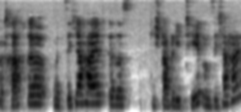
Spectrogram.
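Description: A woman's voice comes across somewhat breathy and sits at a medium pitch. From small town in Germany. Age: 20s. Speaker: master's student. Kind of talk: casual interview conversation.

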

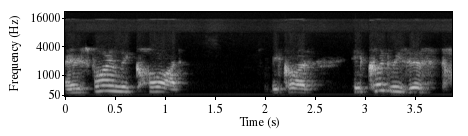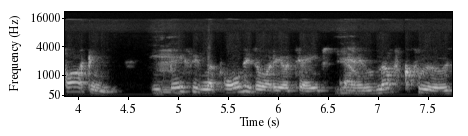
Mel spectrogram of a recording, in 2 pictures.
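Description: At a moderate pace, this speaker talks with an American accent. The intonation is lively. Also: man, high pitch for a man. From US Northeast (Brooklyn, New York). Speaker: author and terrorism expert. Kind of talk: interview.

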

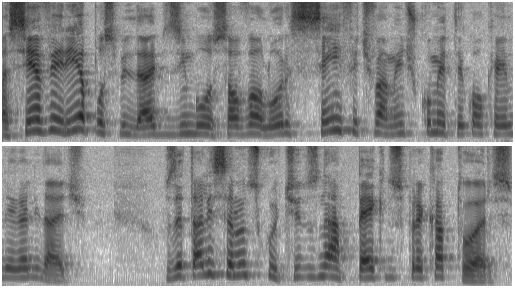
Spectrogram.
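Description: A man with a Brazilian accent talks very fast in a high voice. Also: ordinary pitch variation. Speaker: bank manager. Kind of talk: scripted narration. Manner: formal.

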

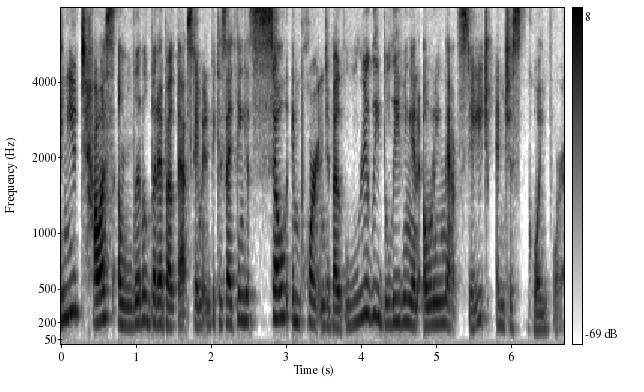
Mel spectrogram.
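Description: A woman talks very fast at a medium pitch, with hardly any pauses. Her pitch varies in an ordinary way. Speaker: podcast host. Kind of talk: scripted intro then interview chat.

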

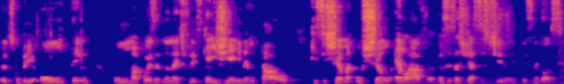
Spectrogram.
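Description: A high-pitched man at a fairly slow pace with ordinary pitch variation, on a very clean recording with a silent background. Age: 20s. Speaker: podcast co-host, designer. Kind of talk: casual chat.

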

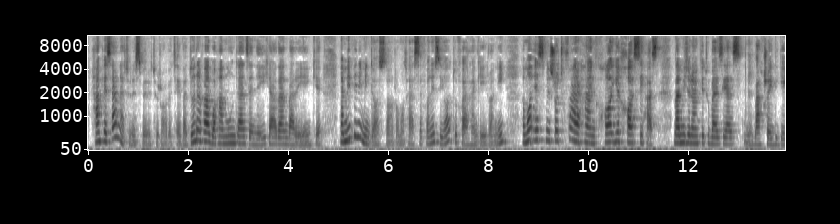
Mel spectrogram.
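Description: Quietly and at a fairly quick pace, a woman speaks. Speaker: psychology speaker on codependency. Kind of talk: online talk/workshop. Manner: quiet, limited volume.

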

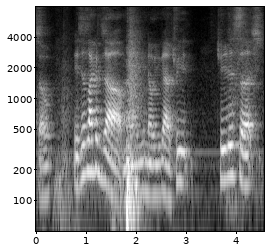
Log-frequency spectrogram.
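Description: With a Southern US accent, a man talks at a fairly quick pace over audible room echo. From rural US South. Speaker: podcast co-host. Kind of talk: casual chat. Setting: live stream.

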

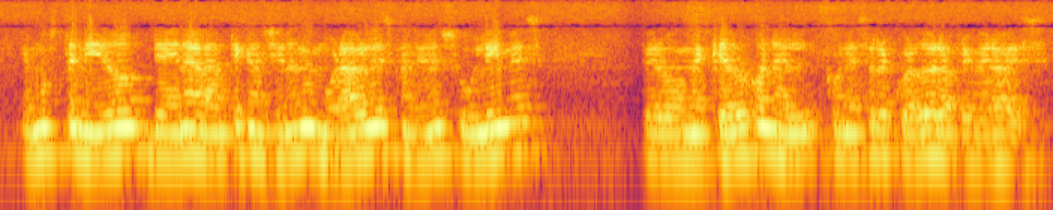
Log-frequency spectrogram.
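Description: A man talks at a fairly quick pace in a medium pitch, with monotone, flat intonation. Audible room echo surrounds the voice. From Colombia. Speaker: singer-songwriter. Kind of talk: recorded video tribute message.

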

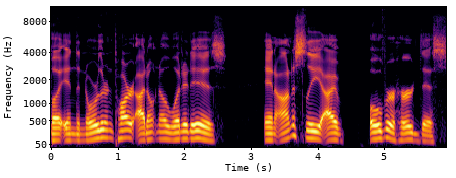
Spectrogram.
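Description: In a very clean recording with a silent background, a man talks in an ordinary speaking voice at medium pitch, fairly slowly, with ordinary pitch variation and very even loudness. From Michigan, Shiawassee County. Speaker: deer hunter. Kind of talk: casual chat.

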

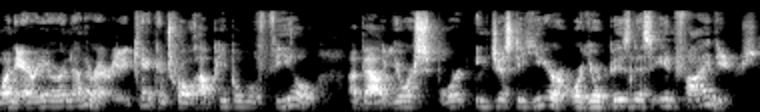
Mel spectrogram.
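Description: Here a man with an American accent talks at a moderate pace. His voice is fairly high and varies in pitch in an ordinary way. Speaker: wrestling coach. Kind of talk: motivational pep talk. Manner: earnest, emphatic, inspiring; repetitive, rhythmic, driving.

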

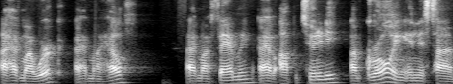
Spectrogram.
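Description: In an American accent, a man with an ordinary speaking voice talks at a fairly low pitch with ordinary pitch variation. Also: fairly quick pace. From US, Washington DC area. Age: 30s. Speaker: musician. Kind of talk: casual chat. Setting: video call.

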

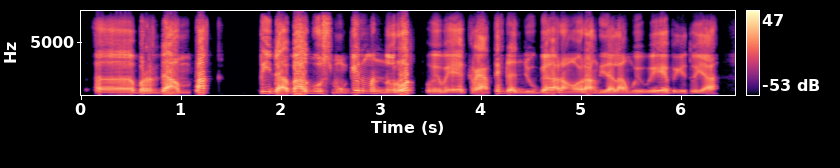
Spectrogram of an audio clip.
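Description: A man is shouting, loud, with a bright, sharp tone. He keeps a moderate pace, and the sound is dry and close with no echo. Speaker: podcast host. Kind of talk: solo wrestling news podcast. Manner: loud, shouting; hesitant with fillers.

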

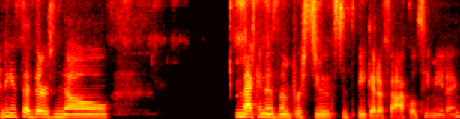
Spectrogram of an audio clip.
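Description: A woman with a plain, everyday voice talks at a fairly quick pace, her pitch medium with ordinary pitch variation. The sound is dry and close, with no echo. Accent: General American. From Arizona, US. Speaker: English professor. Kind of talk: casual interview.

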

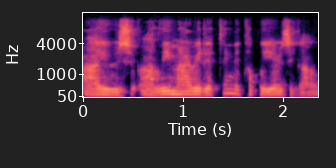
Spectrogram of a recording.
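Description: A man talks at a very fast pace with a medium pitch. His tone is dark and mellow and somewhat breathy. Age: 40s. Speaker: host's husband. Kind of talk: casual chat. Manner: halting.

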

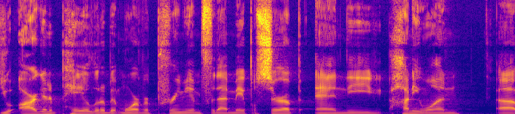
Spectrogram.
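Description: On a very clean recording with a silent background, a man's fairly low voice sounds animated, with ordinary pitch variation. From Quebec. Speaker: fitness podcast host. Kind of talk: solo Q&A monologue.

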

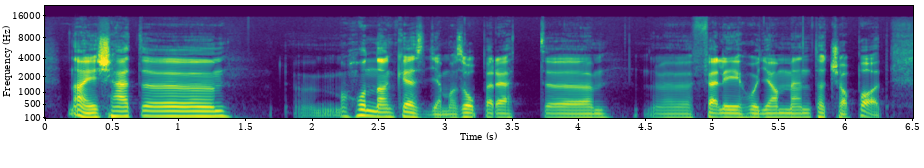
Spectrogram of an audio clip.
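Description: On a very clean recording with a silent background, a man's fairly low voice shows ordinary pitch variation, the sound dry and close with no echo. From Hungary, Győr. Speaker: amateur operetta singer. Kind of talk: casual chat.

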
